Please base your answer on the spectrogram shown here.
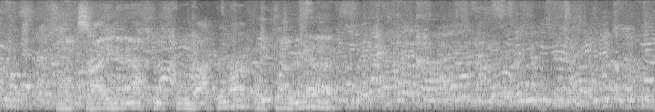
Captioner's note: crowd chattering drowns speaker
